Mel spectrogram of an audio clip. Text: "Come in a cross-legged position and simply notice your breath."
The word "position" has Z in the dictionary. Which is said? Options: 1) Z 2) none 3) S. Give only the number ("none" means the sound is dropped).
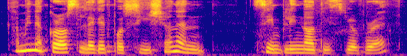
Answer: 3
